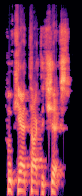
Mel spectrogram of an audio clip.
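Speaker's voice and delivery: ordinary talk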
